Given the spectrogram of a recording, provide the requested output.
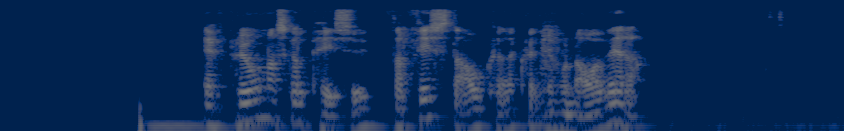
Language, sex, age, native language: Icelandic, male, 18-19, Icelandic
